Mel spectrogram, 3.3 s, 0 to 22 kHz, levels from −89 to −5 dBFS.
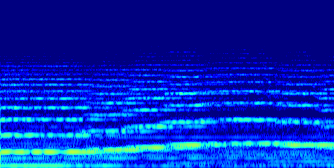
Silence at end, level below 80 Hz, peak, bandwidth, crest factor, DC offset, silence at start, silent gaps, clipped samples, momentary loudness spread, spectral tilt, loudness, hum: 0 s; -62 dBFS; -34 dBFS; 10 kHz; 14 dB; under 0.1%; 0 s; none; under 0.1%; 6 LU; -5.5 dB/octave; -48 LUFS; none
